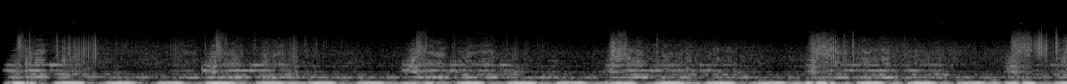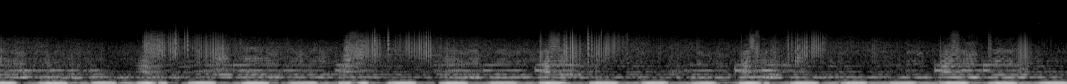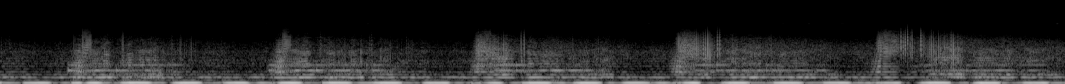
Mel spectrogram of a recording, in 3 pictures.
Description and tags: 120 bpm C Key Low Bass 02
synth, bpm, bass, beat, loop, experimental, low, distortion, noise, c, electro, rhythmic, design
